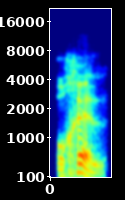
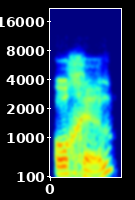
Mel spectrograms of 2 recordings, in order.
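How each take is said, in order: First: "ochel" stressed on the end, o-KHEL; second-syllable stress. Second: "ochel" stressed on the O, OH-khel; first-syllable stress. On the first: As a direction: land on the last syllable of "ochel", falling. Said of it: "is it on the second one". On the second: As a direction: hit the first syllable of "ochel", ending on a rise. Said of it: "emphasis on the first syllable". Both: Shown as a demonstration.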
